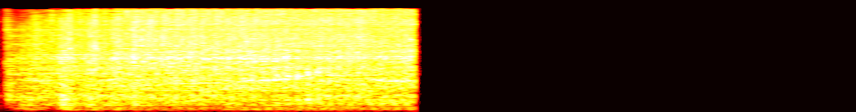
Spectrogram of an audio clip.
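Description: Handheld power saw cutting notches into a wooden cabinet panel, running at full speed and then cutting off abruptly about two seconds in.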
